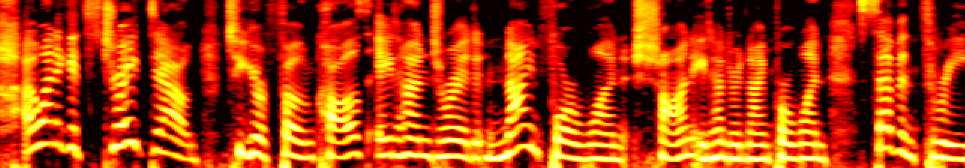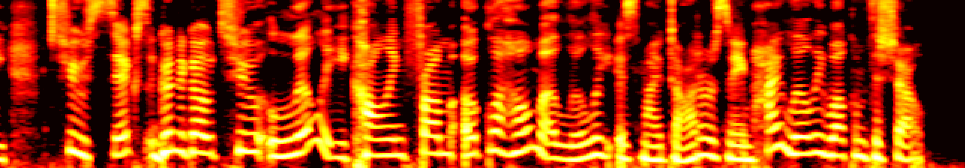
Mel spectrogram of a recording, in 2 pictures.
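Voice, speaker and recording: Over noticeable background noise, a woman speaks at a moderate pace in a high pitch, with lively intonation and very even loudness. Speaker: radio host. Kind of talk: talk radio call-in.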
